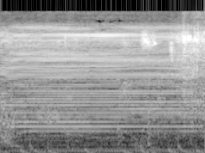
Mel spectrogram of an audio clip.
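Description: Two corded electric hair clippers buzzing steadily as they are run through a man's hair.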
